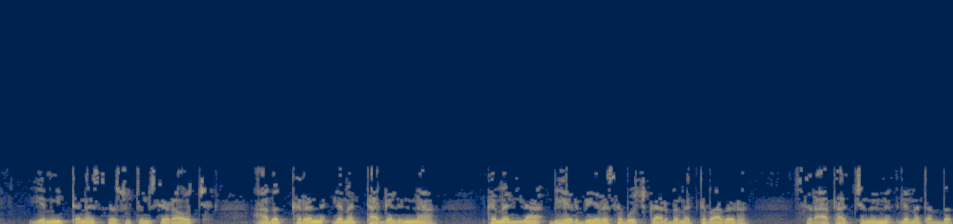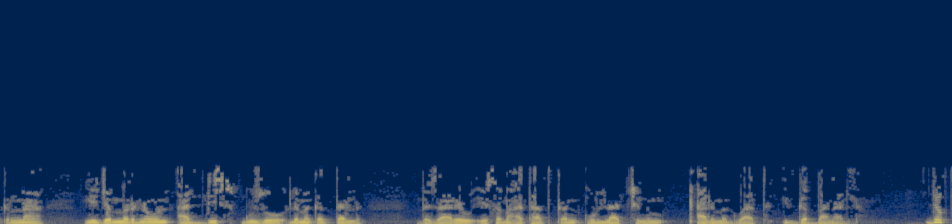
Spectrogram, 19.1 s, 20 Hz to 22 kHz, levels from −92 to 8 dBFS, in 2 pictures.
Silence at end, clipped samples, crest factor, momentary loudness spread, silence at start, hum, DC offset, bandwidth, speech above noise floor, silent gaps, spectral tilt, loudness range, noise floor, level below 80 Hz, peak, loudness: 0.05 s; under 0.1%; 16 dB; 11 LU; 0.3 s; none; under 0.1%; 5.8 kHz; 37 dB; none; -7 dB/octave; 4 LU; -53 dBFS; -42 dBFS; 0 dBFS; -17 LUFS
